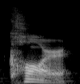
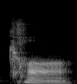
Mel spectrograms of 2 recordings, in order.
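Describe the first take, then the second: First: The final R is clearly pronounced. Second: The final R is silent. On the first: "if you are American, you'll have a rhotic R" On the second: "if you're British, you'll just say car"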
